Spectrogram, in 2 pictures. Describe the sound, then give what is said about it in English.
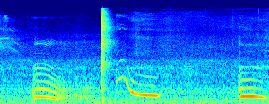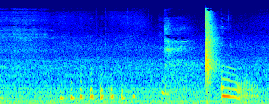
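Two sharp slaps of a hand against skin as the speaker slaps her own genitals, spaced several seconds apart, among low hooting vocal sounds and a quick run of soft pulsing tones. “Oh, but I slap my pussy as well.”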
